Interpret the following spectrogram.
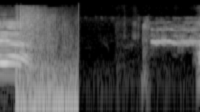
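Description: A short pitched cry falling away, cut off by a harsh, noisy snort-like burst lasting about half a second. A faint thin high tone follows near the end.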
